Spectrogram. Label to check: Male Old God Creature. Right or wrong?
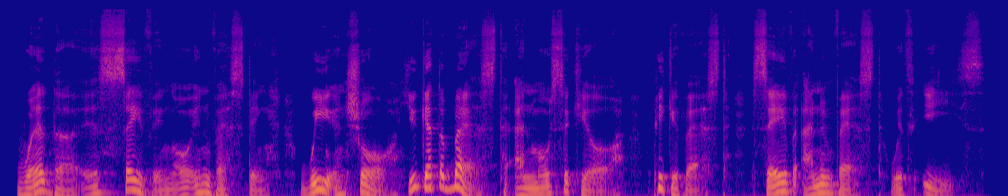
Wrong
